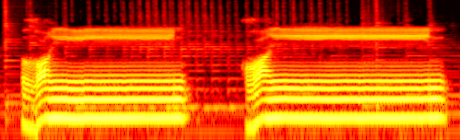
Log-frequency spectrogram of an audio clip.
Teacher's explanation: یہ حلق کے اوپر والے حصے سے ادا ہوگا اور اس کو ہم پر کر کے موٹا کر کے پڑھیں گے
